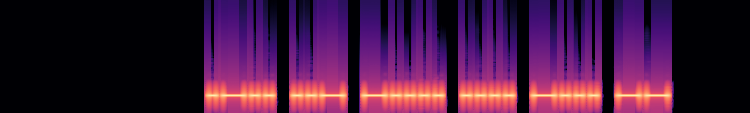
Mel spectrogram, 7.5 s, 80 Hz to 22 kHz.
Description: Morse code, heard as a keyed tone, about 17 wpm, 700 Hz. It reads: LU6HBM
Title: DXCC-100 Call Signs - 6 Characters - Repeated 2x - 17wpm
